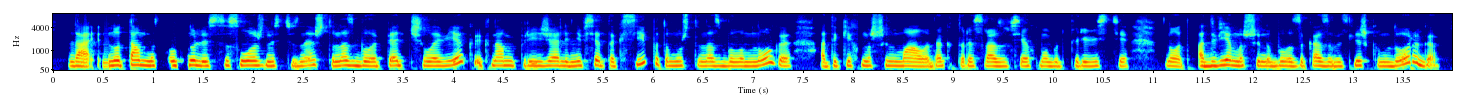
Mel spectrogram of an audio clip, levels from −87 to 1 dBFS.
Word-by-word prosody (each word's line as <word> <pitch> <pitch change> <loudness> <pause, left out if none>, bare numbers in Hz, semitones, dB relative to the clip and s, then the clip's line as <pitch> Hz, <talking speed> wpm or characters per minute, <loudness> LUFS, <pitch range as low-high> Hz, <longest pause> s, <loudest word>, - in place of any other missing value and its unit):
Да, 175 -2 +2
но 195 +6 +4
там 215 +1 +3
мы 190 - +5
столкнулись 195 -1 +2
со - - -3
сложностью, 195 -2 +1
знаешь, 185 +5 -1
что 190 - -4
нас 195 +2 +3
было 180 -1 +3
5 195 +2 -1
человек, 185 - 0
и - - 0
к - - -24
нам 195 0 +1
приезжали 185 -1 0
не 175 +2 +2
все 200 +2 0
такси, 180 - -2
потому 185 -7 -1
что 185 - -8
нас 180 0 0
было 175 0 +1
много, 180 - +1 0.3
а 165 - -2
таких 180 +2 -4
машин 185 0 -1
мало, 175 -2 +2
да, 180 - -1
которые 175 -1 -4
сразу 175 -1 0
всех 175 +1 -3
могут 170 -2 -2
перевезти, 175 0 -3 0.4
вот. 175 -3 0
А - - +2
2 180 +5 +5
машины 185 -2 0
было 175 +1 +1
заказывать 175 0 -1
слишком 190 -4 -1
дорого, 235 - +2
180 Hz, 185 wpm, -22 LUFS, 175-195 Hz, 0.4 s, мы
